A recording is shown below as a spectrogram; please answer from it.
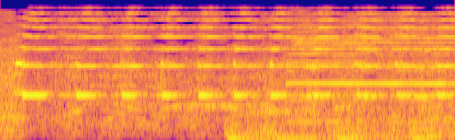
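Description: Basketball arena buzzer sounding one steady, sustained tone that starts suddenly. About a second in, a low pulsing music beat joins it, about three beats a second.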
